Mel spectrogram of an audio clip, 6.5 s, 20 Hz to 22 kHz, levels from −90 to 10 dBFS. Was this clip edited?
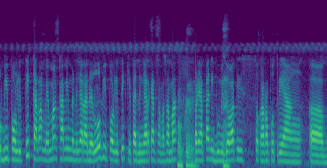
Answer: no; 0 cuts

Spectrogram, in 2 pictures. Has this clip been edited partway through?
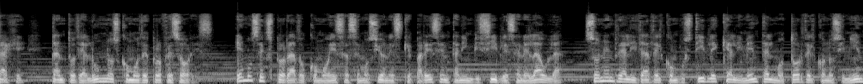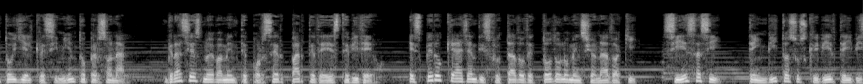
yes; 1 cut; at 10.1 s

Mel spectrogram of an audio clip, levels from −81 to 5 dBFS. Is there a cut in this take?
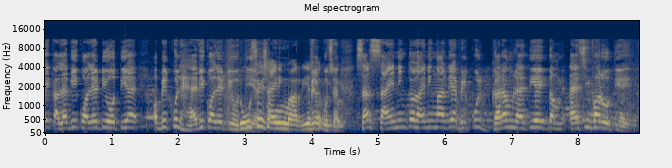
no; 0 cuts

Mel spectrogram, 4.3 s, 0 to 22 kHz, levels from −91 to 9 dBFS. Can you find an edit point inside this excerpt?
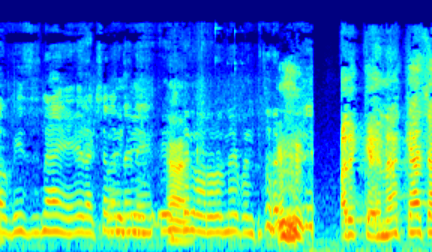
yes; 1 cut; at 3.1 s

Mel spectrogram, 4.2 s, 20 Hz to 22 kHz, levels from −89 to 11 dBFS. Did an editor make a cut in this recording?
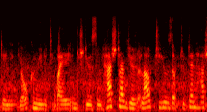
yes; 1 cut; at 1.1 s

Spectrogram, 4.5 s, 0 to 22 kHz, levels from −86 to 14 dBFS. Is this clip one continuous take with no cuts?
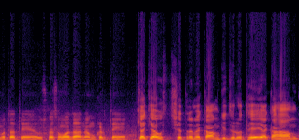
no; 1 cut; at 1.9 s

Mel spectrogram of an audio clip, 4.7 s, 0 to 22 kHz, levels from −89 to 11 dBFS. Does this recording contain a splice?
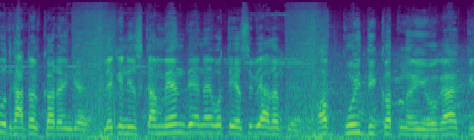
yes; 2 cuts; at 1.0 s, 3.1 s

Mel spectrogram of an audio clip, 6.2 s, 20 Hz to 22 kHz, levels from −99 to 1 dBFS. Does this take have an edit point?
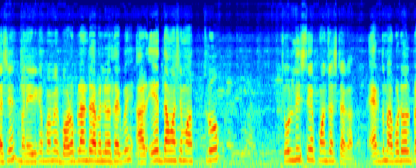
no; 0 cuts

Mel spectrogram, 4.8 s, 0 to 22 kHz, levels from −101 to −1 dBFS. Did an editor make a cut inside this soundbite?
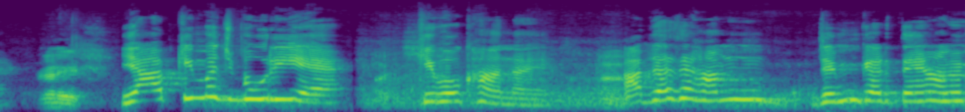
no; 0 cuts

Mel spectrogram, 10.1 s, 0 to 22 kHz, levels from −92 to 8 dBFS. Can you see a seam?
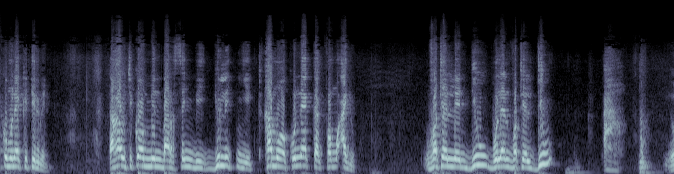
no; 0 cuts

